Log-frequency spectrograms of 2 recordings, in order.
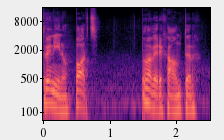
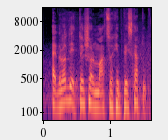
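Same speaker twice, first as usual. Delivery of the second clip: ordinary delivery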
